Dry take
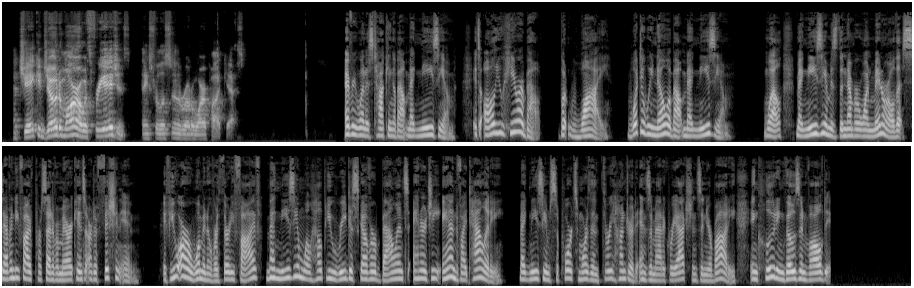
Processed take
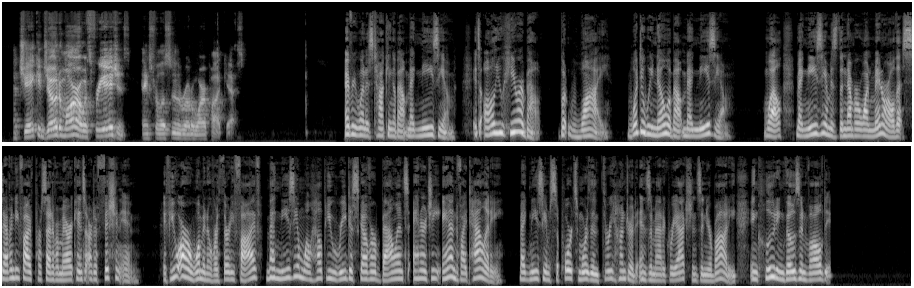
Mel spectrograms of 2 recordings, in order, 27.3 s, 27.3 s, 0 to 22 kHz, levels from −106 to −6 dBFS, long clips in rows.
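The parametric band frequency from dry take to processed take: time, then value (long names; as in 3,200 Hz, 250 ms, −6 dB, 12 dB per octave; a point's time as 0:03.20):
parametric band +12 dB 0.3 octaves
0:00.92 6,000 Hz
0:02.15 1,900 Hz
0:02.56 280 Hz
0:10.31 280 Hz
0:10.82 900 Hz
0:21.57 900 Hz
0:22.67 300 Hz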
